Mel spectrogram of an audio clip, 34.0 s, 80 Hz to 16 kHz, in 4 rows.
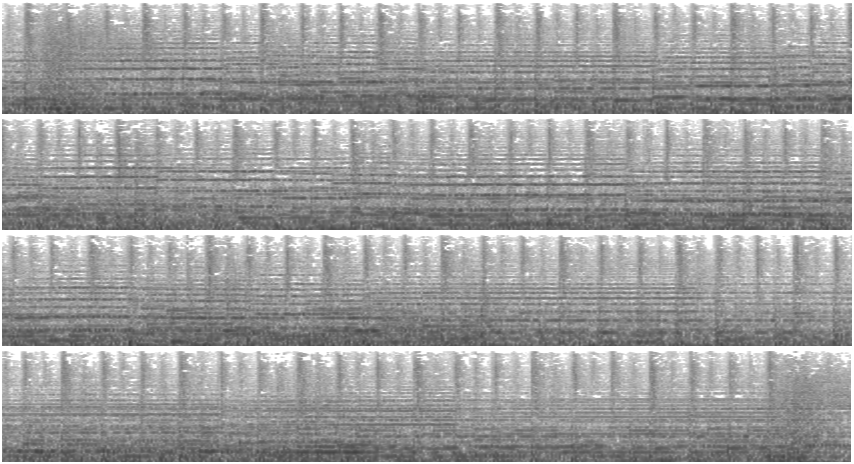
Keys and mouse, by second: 7.4 z, 8.4 click, 10.3 g, 13.5 click, 15.0 g, 18.0 click, 19.8 click, 21.3 g, 26.1 click, 28.1 click, 29.3 g, 31.6 click, 33.0 g.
